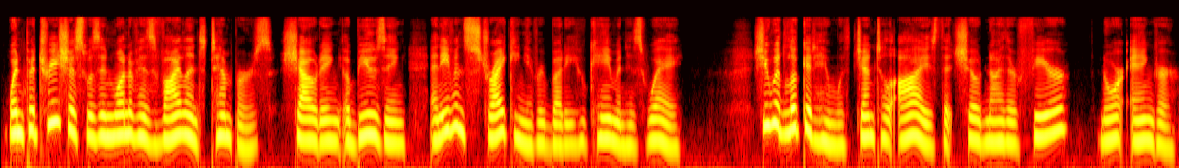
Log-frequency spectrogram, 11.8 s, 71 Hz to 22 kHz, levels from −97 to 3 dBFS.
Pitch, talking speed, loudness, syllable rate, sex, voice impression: 195 Hz, 175 wpm, -20 LUFS, 5.0 syllables/s, female, feminine, slightly adult-like, slightly intellectual, slightly calm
